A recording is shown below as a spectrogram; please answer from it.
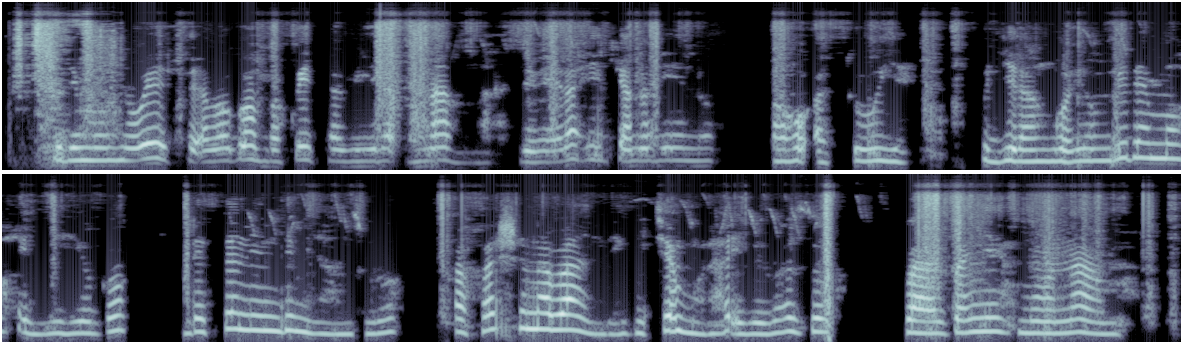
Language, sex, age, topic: Kinyarwanda, female, 18-24, government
